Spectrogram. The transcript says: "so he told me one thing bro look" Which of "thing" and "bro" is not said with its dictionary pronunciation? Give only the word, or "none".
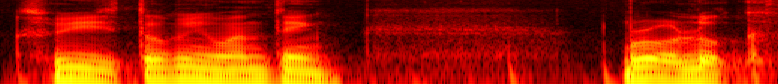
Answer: thing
